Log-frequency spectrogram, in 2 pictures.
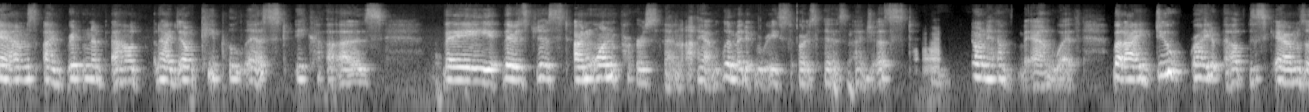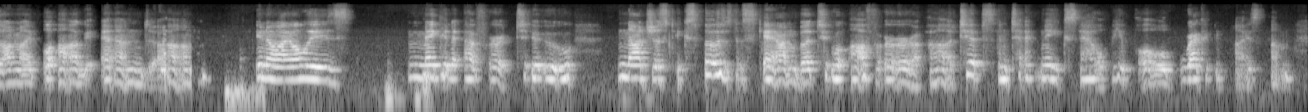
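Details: Adult woman with spasmodic dysphonia, which she says causes her voice to sound this way; severity varies from day to day, and she reports this is not a particularly good day; spasmodic dysphonia.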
